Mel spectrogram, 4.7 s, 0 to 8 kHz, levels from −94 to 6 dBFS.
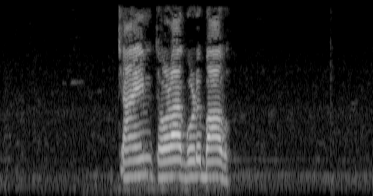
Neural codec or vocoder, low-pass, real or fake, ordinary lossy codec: none; 7.2 kHz; real; MP3, 64 kbps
